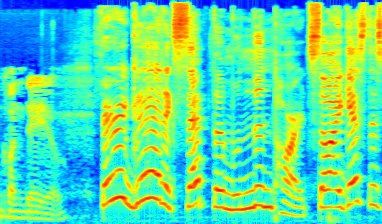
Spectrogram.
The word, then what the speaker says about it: 묻는: 묻는. Okay. Think of 문 in the studio.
